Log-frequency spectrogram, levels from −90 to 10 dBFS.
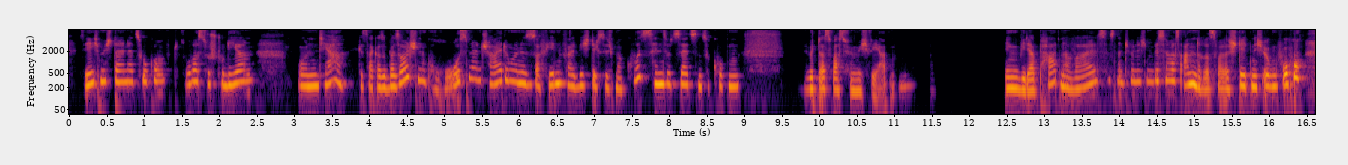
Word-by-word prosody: Sehe 235 Hz, +2 st, +3 dB
ich 270 Hz, -, -2 dB
mich 295 Hz, 0 st, 0 dB
da 295 Hz, -1 st, 0 dB
in 290 Hz, -, -1 dB
der 290 Hz, -, -3 dB
Zukunft, 150 Hz, -, -6 dB
sowas 290 Hz, +5 st, -1 dB
zu 280 Hz, -4 st, -4 dB
studieren?“ 255 Hz, +6 st, +1 dB, 0.6 s
Und 225 Hz, 0 st, +3 dB
ja, 255 Hz, +1 st, -1 dB
wie -, -, -48 dB
gesagt, 210 Hz, -3 st, -7 dB
also 205 Hz, -1 st, +3 dB
bei 215 Hz, +2 st, +4 dB
solchen 320 Hz, -, +2 dB
großen 235 Hz, -, -3 dB
Entscheidungen 300 Hz, -2 st, -2 dB
ist 255 Hz, -2 st, +2 dB
es 240 Hz, -, -3 dB
auf 225 Hz, -, -4 dB
jeden 250 Hz, +2 st, +4 dB
Fall 230 Hz, -5 st, -2 dB
wichtig, 225 Hz, -2 st, -3 dB
sich 205 Hz, -2 st, -7 dB
mal 190 Hz, -, -3 dB
kurz 380 Hz, -, -2 dB
hinzusetzen 250 Hz, -2 st, +3 dB
zu 230 Hz, -, -12 dB
gucken: 220 Hz, -1 st, -2 dB, 0.8 s
„Wird 185 Hz, 0 st, -1 dB
das 190 Hz, 0 st, +1 dB
was 180 Hz, 0 st, 0 dB
für 170 Hz, -, -6 dB
mich 165 Hz, -1 st, -4 dB
werden?“ 215 Hz, +1 st, -11 dB, 1.2 s
Irgendwie 195 Hz, -2 st, +4 dB
der 170 Hz, 0 st, +3 dB
Partnerwahl 215 Hz, 0 st, -2 dB
ist 295 Hz, -1 st, -6 dB
es 300 Hz, -, -16 dB
ist -, -, -18 dB
natürlich 295 Hz, +1 st, -6 dB
'n 295 Hz, -, -7 dB
bisschen 305 Hz, +1 st, -2 dB
was 310 Hz, -1 st, -1 dB
anderes, 220 Hz, -, +4 dB
weil 95 Hz, -, -2 dB
da 95 Hz, -, 0 dB
steht 225 Hz, -, +2 dB
nicht 215 Hz, -1 st, +3 dB
irgendwo 230 Hz, -, +5 dB
240 Hz, 190 wpm, -23 LUFS, 210-290 Hz, 1.2 s, irgendwo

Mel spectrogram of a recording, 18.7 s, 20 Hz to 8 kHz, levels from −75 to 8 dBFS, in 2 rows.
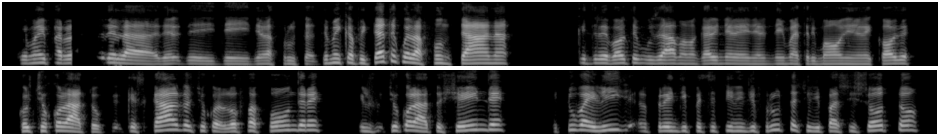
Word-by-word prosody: Ti 165 Hz, -, -7 dB
ho -, -, -5 dB
mai 185 Hz, +2 st, 0 dB
parlato 175 Hz, -1 st, -2 dB, 0.2 s
della 155 Hz, -9 st, +2 dB
del 145 Hz, +2 st, -4 dB
dei 140 Hz, -2 st, -7 dB
dei 135 Hz, 0 st, -5 dB
della 140 Hz, +2 st, -3 dB
frutta? 135 Hz, -2 st, -9 dB
Ti 125 Hz, -, -14 dB
è -, -, -3 dB
mai 190 Hz, +1 st, +1 dB
capitato 195 Hz, -, +4 dB
quella 210 Hz, -6 st, +5 dB
fontana, 165 Hz, 0 st, +4 dB, 0.6 s
che 180 Hz, -, -9 dB
delle 175 Hz, +1 st, 0 dB
volte 170 Hz, +2 st, 0 dB
usavano 155 Hz, -2 st, 0 dB
magari 145 Hz, +1 st, -1 dB
nelle 145 Hz, -1 st, -3 dB
nei 135 Hz, 0 st, -6 dB
nei 140 Hz, +2 st, -7 dB
matrimoni, 140 Hz, 0 st, -3 dB
nelle 135 Hz, -2 st, -5 dB
cose, 155 Hz, +2 st, 0 dB, 0.4 s
col 175 Hz, 0 st, +1 dB
cioccolato 175 Hz, -7 st, +3 dB
che 165 Hz, -3 st, -19 dB
che 175 Hz, +6 st, -4 dB
scaldo 220 Hz, +5 st, +5 dB
il 210 Hz, -, -1 dB
cioccol 180 Hz, -6 st, -1 dB
lo 165 Hz, +2 st, +3 dB
fa 185 Hz, +2 st, +1 dB
fondere, 220 Hz, +2 st, 0 dB, 0.3 s
il 175 Hz, -1 st, -10 dB
cioccolato 190 Hz, -4 st, +2 dB
scende 230 Hz, +5 st, +1 dB, 0.4 s
e -, -, -23 dB
tu 225 Hz, -, -5 dB
vai 215 Hz, -4 st, +5 dB
lì, 215 Hz, +3 st, -2 dB
ehm, 175 Hz, -5 st, -11 dB
prendi 185 Hz, -1 st, -1 dB
pezzettini 180 Hz, 0 st, -6 dB
di 180 Hz, +2 st, -4 dB
frutta 220 Hz, +5 st, -5 dB
e 210 Hz, -, -7 dB
ce 185 Hz, -, -6 dB
li 170 Hz, -1 st, -4 dB
passi 175 Hz, -1 st, -3 dB
sotto. 215 Hz, -, -2 dB
175 Hz, 175 wpm, -24 LUFS, 145-195 Hz, 0.6 s, quella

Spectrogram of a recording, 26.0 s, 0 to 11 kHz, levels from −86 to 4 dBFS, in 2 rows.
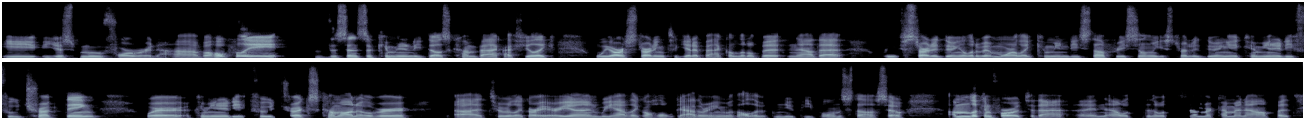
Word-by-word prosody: you 105 Hz, -1 st, 0 dB
you 105 Hz, -3 st, -11 dB
just 105 Hz, -1 st, -4 dB
move 100 Hz, -1 st, -2 dB
forward, 90 Hz, -3 st, -3 dB, 0.2 s
uh, 80 Hz, -1 st, -2 dB
but 95 Hz, +3 st, 0 dB
hopefully, 155 Hz, -, +6 dB, 0.3 s
the 105 Hz, 0 st, -11 dB
sense 115 Hz, +3 st, +2 dB
of 120 Hz, 0 st, -3 dB
community 100 Hz, -3 st, -2 dB
does 90 Hz, 0 st, +2 dB
come 95 Hz, -3 st, -5 dB
back, 85 Hz, +1 st, +1 dB
I 90 Hz, -, -1 dB
feel 110 Hz, +5 st, 0 dB
like 105 Hz, -1 st, +3 dB, 0.4 s
we 100 Hz, 0 st, 0 dB
are 95 Hz, +1 st, +8 dB
starting 95 Hz, -1 st, +2 dB
to -, -, -13 dB
get -, -, 0 dB
it -, -, +1 dB
back -, -, -4 dB
a -, -, -1 dB
little 85 Hz, 0 st, -4 dB
bit 90 Hz, +1 st, +1 dB
now 90 Hz, -1 st, -1 dB
that 85 Hz, -1 st, +2 dB, 0.4 s
we've 95 Hz, -, -5 dB
started 95 Hz, -2 st, +3 dB
doing 95 Hz, 0 st, 0 dB
a 90 Hz, -, -1 dB
little 90 Hz, -1 st, -2 dB
bit 95 Hz, -, +1 dB
more, 90 Hz, 0 st, 0 dB
like, 90 Hz, -1 st, -2 dB
community 90 Hz, +1 st, -6 dB
stuff, 105 Hz, +2 st, -1 dB
recently, 95 Hz, -1 st, -4 dB
we 90 Hz, -, -10 dB
started 90 Hz, -1 st, -5 dB
doing 90 Hz, 0 st, -3 dB
a 90 Hz, -, -3 dB
community 95 Hz, 0 st, -2 dB
food 90 Hz, +1 st, -9 dB
truck 120 Hz, 0 st, +2 dB
thing, 130 Hz, +1 st, +7 dB, 0.5 s
where 90 Hz, -2 st, +4 dB
community 100 Hz, -2 st, 0 dB
food 95 Hz, 0 st, -1 dB
trucks 105 Hz, -1 st, +2 dB
come 100 Hz, -2 st, 0 dB
on 95 Hz, -1 st, +5 dB
over, 100 Hz, +5 st, +2 dB, 0.4 s
uh, 85 Hz, -1 st, 0 dB
tour, 90 Hz, -1 st, -2 dB
like, 85 Hz, -1 st, -3 dB
our 90 Hz, -, +3 dB
area, 95 Hz, +2 st, +3 dB
and 85 Hz, -, -5 dB
we 85 Hz, 0 st, -3 dB
have, 90 Hz, -1 st, 0 dB
like, 90 Hz, -2 st, -5 dB
a 85 Hz, -, -3 dB
whole 85 Hz, -2 st, -8 dB
gathering 85 Hz, 0 st, -3 dB
with 85 Hz, -1 st, -8 dB
all -, -, -2 dB
the -, -, -6 dB
new 90 Hz, -1 st, -8 dB
people 85 Hz, -2 st, -11 dB
and 85 Hz, -, -9 dB
stuff, -, -, -4 dB
so, -, -, 0 dB, 0.5 s
I'm 135 Hz, +1 st, +5 dB
looking 175 Hz, -5 st, +6 dB
forward 95 Hz, -6 st, +3 dB
to -, -, -9 dB
that, 85 Hz, +1 st, -1 dB
and 85 Hz, 0 st, -7 dB
I 90 Hz, -, -1 dB
will 90 Hz, 0 st, -4 dB
deal 95 Hz, +1 st, -6 dB
with 95 Hz, -, -5 dB
the 85 Hz, -, -9 dB
summer 85 Hz, 0 st, -4 dB
coming 85 Hz, -2 st, -4 dB
out, 85 Hz, 0 st, -1 dB
but, -, -, -2 dB
95 Hz, 210 wpm, -26 LUFS, 85-100 Hz, 0.5 s, are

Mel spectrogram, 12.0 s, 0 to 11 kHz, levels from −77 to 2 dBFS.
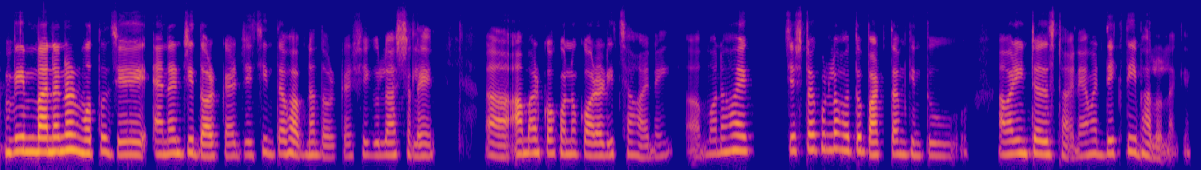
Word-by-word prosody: মিম 260 Hz, 0 st, +6 dB
বানানোর 255 Hz, +3 st, +9 dB
মতো 230 Hz, +2 st, 0 dB
যে 210 Hz, -, 0 dB, 0.4 s
এনার্জি 230 Hz, +2 st, 0 dB
দরকার, 190 Hz, 0 st, 0 dB
যে 210 Hz, -, -5 dB
চিন্তাভাবনা 220 Hz, -3 st, -2 dB
দরকার 175 Hz, +1 st, -10 dB
সেগুলো 205 Hz, -1 st, -8 dB
আসলে 205 Hz, -2 st, -3 dB, 0.7 s
আ -, -, +3 dB, 0.3 s
আমার 230 Hz, +1 st, 0 dB
কখনো 225 Hz, -1 st, -3 dB
করার 200 Hz, -1 st, +1 dB
ইচ্ছা 215 Hz, 0 st, -10 dB
হয় 175 Hz, 0 st, -8 dB
নাই। 185 Hz, -, -14 dB, 0.3 s
অ -, -, -11 dB, 0.2 s
মনে 230 Hz, +2 st, -6 dB
হয় 275 Hz, -1 st, +4 dB, 0.4 s
চেষ্টা 265 Hz, +2 st, -1 dB
করলে 295 Hz, 0 st, -2 dB
হয়তো 265 Hz, -1 st, +1 dB
পারতাম 210 Hz, +1 st, +2 dB
কিন্তু 200 Hz, -1 st, -9 dB, 0.7 s
আমার 215 Hz, +1 st, 0 dB
ইন্টারেস্ট 220 Hz, -2 st, 0 dB
হয় -, -, -8 dB
নাই। 195 Hz, -, -6 dB
আমার 220 Hz, 0 st, -6 dB
দেখতেই 235 Hz, +3 st, -2 dB
ভালো 180 Hz, -4 st, -6 dB
লাগে। 250 Hz, -, -19 dB
220 Hz, 170 wpm, -22 LUFS, 205-245 Hz, 0.7 s, বানানোর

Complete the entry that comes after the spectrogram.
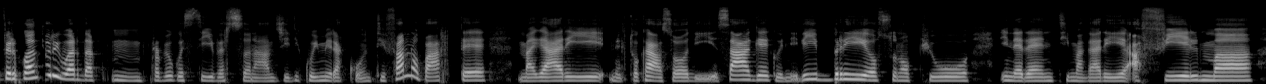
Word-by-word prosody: per 260 Hz, -1 st, +5 dB
quanto 290 Hz, +10 st, +4 dB
riguarda, 230 Hz, -, +4 dB
mhmm, 180 Hz, -4 st, -7 dB
proprio 190 Hz, 0 st, -5 dB
questi 185 Hz, -1 st, -6 dB
personaggi 160 Hz, -2 st, -7 dB
di 190 Hz, -, -14 dB
cui 180 Hz, -1 st, -5 dB
mi 180 Hz, -1 st, -4 dB
racconti, 165 Hz, +1 st, -7 dB
fanno 295 Hz, -, +2 dB
parte, 190 Hz, +1 st, -1 dB, 0.3 s
magari 175 Hz, +2 st, +1 dB
nel 155 Hz, -4 st, -9 dB
tuo 175 Hz, -, -6 dB
caso, 165 Hz, -2 st, +2 dB
di 80 Hz, -, -7 dB
saghe, 215 Hz, -2 st, +4 dB
quindi 160 Hz, -3 st, -7 dB
libri, 230 Hz, 0 st, +2 dB
o 190 Hz, -, +3 dB
sono 185 Hz, -2 st, -6 dB
più 175 Hz, 0 st, -3 dB, 0.3 s
inerenti 170 Hz, -1 st, -1 dB
magari 160 Hz, 0 st, -2 dB
a -, -, +2 dB
film 195 Hz, 0 st, +1 dB
uhm, 190 Hz, 0 st, +6 dB
180 Hz, 135 wpm, -26 LUFS, 170-200 Hz, 0.3 s, uhm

